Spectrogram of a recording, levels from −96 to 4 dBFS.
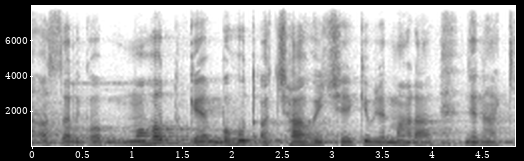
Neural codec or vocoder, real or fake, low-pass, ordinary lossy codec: none; real; none; none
